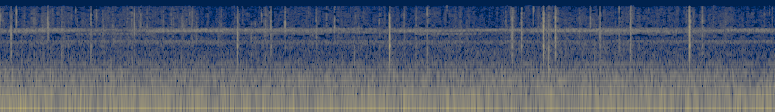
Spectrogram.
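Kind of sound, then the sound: sound effect, campfire crackling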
